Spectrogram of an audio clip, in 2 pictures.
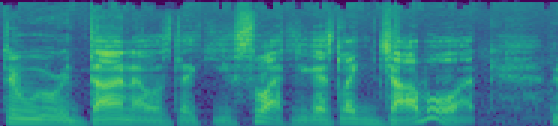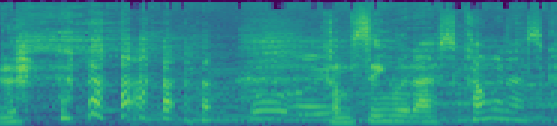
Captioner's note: speaking in Hawaiian language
